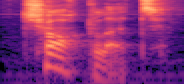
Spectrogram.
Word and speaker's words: chocolate: Chocolate. Two syllables.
